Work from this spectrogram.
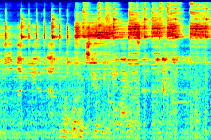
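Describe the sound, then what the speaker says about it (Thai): A treble tweeter driven through a three-way speaker crossover gives off bright, hissy high-pitched tones in repeated short bursts and then a steadier stretch, fairly loud and close. "นี่เสียงแหลมนะครับ"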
